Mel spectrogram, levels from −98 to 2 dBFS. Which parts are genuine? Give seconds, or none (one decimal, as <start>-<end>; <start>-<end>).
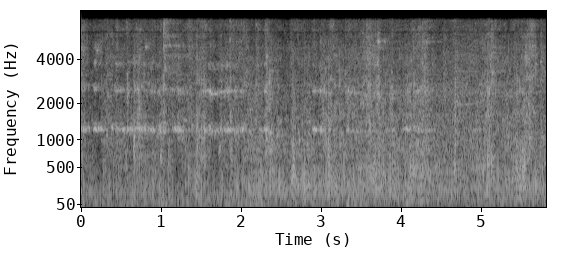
4.2-5.0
